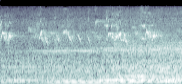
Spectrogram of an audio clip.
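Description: A low, sustained drone of held bass tones, the background score, slowly swelling in loudness, with faint bird chirps above it.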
